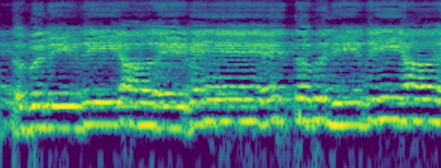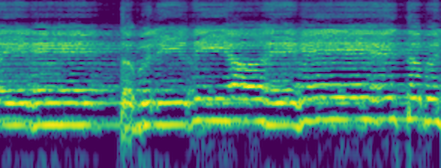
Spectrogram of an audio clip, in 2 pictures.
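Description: Wordless chanted vocal interlude: layered voices humming a steady drone under a slowly rising and falling melody, with a short break about two-thirds of the way through.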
